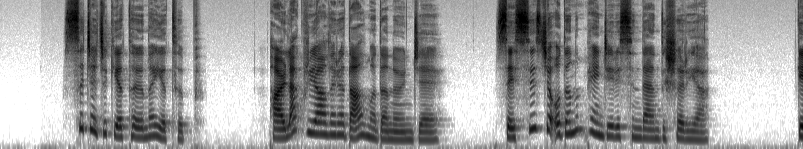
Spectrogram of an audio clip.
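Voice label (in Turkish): meditasyon parlayan bir yıldızda dilek tut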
